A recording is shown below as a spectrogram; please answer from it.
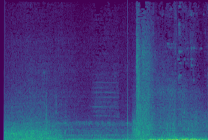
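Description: Logo-intro sound effects: a rumbling noise bed, a whoosh about two and a half seconds in, and a deep boom that swells to its loudest near the end.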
